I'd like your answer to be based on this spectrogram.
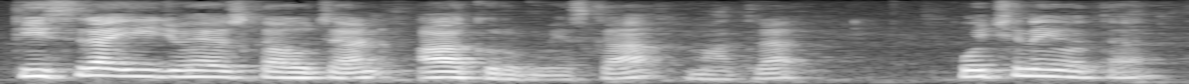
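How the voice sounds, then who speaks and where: A man giving a spoken lesson on English spelling and pronunciation, who keeps asking rhetorical questions and answering them, and who repeats the sounds slowly. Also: on the high side, animated. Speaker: English teacher. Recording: dull lo-fi recording.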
